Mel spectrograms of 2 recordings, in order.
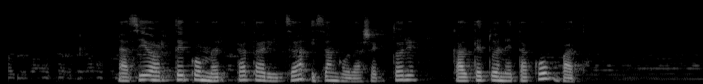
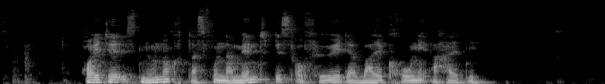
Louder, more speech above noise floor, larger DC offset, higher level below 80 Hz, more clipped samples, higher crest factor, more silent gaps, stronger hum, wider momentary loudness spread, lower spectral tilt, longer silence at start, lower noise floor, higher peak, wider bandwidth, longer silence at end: second, -34 LUFS vs -25 LUFS; second, 30 dB vs 42 dB; neither; second, -84 dBFS vs -46 dBFS; neither; about the same, 20 dB vs 20 dB; neither; neither; about the same, 7 LU vs 9 LU; about the same, -6.5 dB/octave vs -7.5 dB/octave; second, 0.1 s vs 0.25 s; about the same, -63 dBFS vs -66 dBFS; second, -16 dBFS vs -4 dBFS; second, 11 kHz vs 13.5 kHz; about the same, 1.2 s vs 1.15 s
